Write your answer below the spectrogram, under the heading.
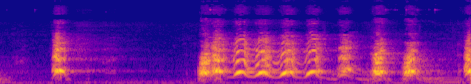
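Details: Siberian Huskies on a back deck, meeting a stray cat up close for the first time, give one bark, then a pause, then a run of quick wavering barks and yips repeated about three times a second.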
